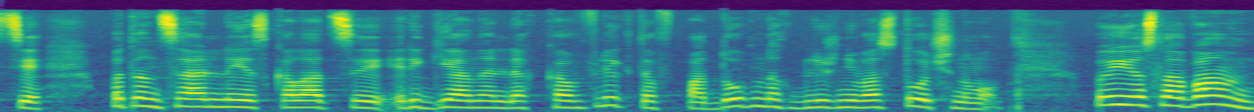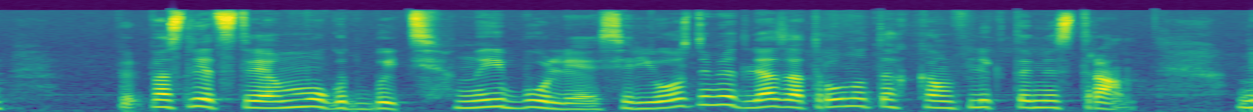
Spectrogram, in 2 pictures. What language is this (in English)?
Russian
